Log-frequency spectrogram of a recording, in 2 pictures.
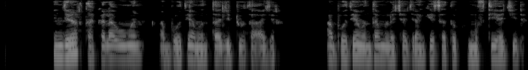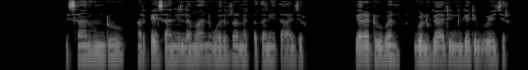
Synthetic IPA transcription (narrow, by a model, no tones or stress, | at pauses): ʔɪnd͡ʒɪnɛɾt̪aːkːɐlaːʔuːmɐnɐbːo̞ːt̪iːɐmɐnt̪aːd͡ʒɪd̪ːuːt̪ɐʔa̰ːd͡ʒɪɾɐ̥ | ʔɐbːo̞ːt̪iːɐmɐnt̪aːmʊlːɐt͡ʃːaːd͡ʒɪɾɐŋke̞ːsːat̪ɔkːɔ̥mʊft̪iːhɐd͡ʒiːᶑɐ̥ | ʔɪsaːnhʊnd̪uːhɐɾkʼɐɪsaːniːlɐmaːnwɐlɪrːɐnɐkʼːɐt̪ɐniːt̪ɐʔaːd͡ʒɪɾʊ̥ | ɡɐɾɐd̪uːbɐŋɡɔlɡaːd̪iːŋɡɐd̪ɪbʊʔe̞ːd͡ʒɪɾɐ̥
